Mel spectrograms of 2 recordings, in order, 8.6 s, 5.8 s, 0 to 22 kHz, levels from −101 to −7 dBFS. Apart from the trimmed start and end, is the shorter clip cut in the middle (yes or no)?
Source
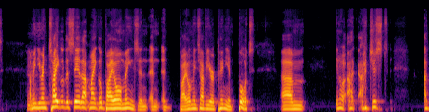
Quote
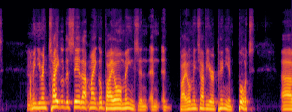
no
